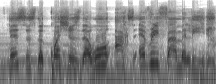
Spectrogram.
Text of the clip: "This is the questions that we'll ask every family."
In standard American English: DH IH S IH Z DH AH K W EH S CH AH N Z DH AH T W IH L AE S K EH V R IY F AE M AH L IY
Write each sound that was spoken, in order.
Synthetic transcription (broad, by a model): DH IH S IH Z DH AH K W EH S CH AH N Z DH AH T W IH L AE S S EH V R IY F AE M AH L IY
